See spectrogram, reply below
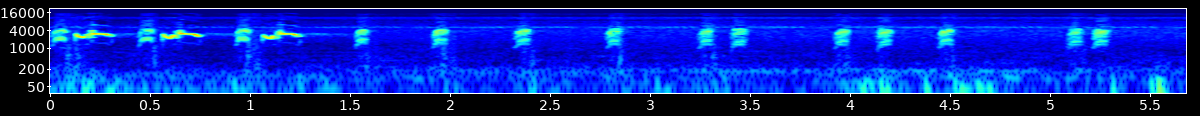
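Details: Sooty-headed bulbul luring a rival for trapping, three quick bubbly whistled phrases followed by a steady series of short dry chip notes, roughly two per second, over low rumbling.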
